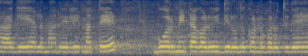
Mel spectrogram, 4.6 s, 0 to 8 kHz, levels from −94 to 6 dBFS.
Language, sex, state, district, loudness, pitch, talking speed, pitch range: Kannada, female, Karnataka, Bidar, -14 LUFS, 250 Hz, 105 wpm, 245-255 Hz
